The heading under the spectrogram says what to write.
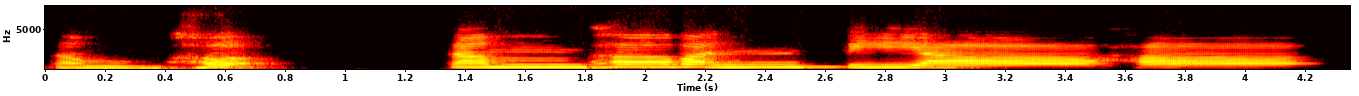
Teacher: bha sound, don't say sambha. It's a mahaprana sound as we call it.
